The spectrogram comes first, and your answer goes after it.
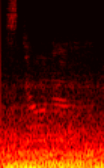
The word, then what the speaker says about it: Stoneham: that sort of stuff stoneham melrose woodburn so in case you're not from around here now you know how to pronounce those names there's always seems to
